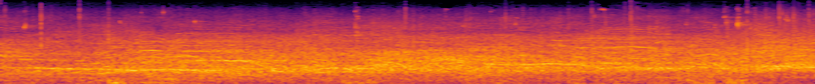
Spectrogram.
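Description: A basketball being dribbled on a hardwood court, a few low bounces, over the steady noise of an arena crowd with voices.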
